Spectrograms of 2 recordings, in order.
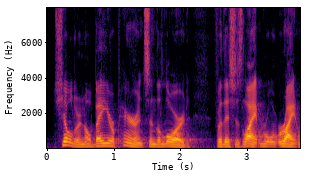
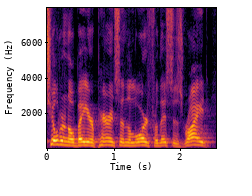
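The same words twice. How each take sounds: First: Said in the usual way. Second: Preached quote. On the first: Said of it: "plain restatement". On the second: Acted. Quoting the verse with force.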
